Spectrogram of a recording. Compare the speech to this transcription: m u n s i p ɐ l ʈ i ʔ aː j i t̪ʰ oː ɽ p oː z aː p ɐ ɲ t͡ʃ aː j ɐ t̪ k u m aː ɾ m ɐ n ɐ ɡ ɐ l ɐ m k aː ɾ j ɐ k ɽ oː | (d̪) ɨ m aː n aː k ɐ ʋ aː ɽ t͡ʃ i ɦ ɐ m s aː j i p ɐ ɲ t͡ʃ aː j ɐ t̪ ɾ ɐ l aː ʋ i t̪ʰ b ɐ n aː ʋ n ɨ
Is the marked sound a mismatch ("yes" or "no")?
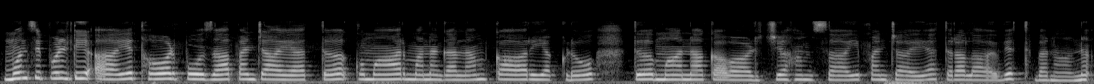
yes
